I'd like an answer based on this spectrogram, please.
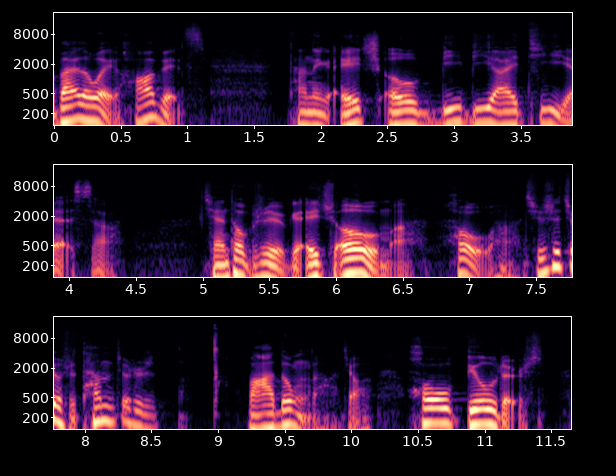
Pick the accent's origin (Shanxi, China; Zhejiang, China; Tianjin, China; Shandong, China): Shanxi, China; 我是山西人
